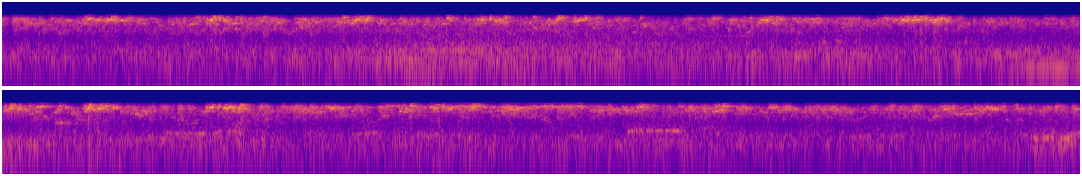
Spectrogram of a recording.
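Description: Small birds chirping and twittering continuously in quick, irregular bursts.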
